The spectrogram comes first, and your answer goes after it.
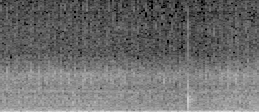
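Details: Car with the check engine light on for a cylinder misfire, before spark plug and ignition coil replacement, with coils pulled one at a time while running: an uneven, lumpy idle with a dull low throb that stumbles with one coil disconnected.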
